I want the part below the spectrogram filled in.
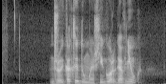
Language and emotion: Russian, neutral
